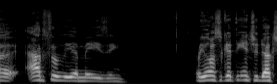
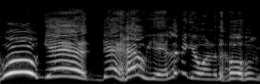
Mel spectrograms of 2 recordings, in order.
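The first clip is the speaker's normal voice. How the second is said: loud, higher gleeful whoop; excited whoop; 8 semitones higher, 5 dB louder than usual. Retold or imitated. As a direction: cheer like a kid with a new toy. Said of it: "He's like".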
